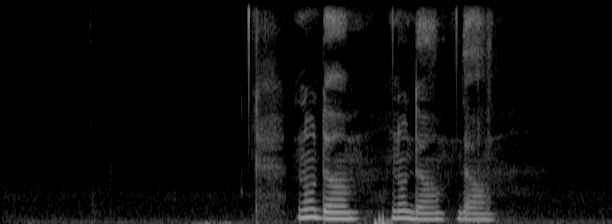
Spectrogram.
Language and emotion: Russian, sad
